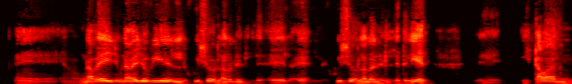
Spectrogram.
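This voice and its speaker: This is a man with a fairly high pitch. His pitch variation is ordinary. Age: 50s. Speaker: writer and screenwriter. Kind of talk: interview. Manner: halting, many repetitions.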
